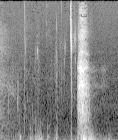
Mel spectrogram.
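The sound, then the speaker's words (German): A single muffled, off-mic sneeze from a person who has taken off their headset to sneeze, coming after a few soft clicks and rustles, then fading back into near quiet. “Das war, ich musste niesen und habe dafür das Headset abgenommen.”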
